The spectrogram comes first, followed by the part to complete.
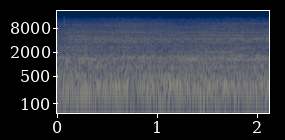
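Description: Steady, even background rush of workshop ambience, like ventilation, with no distinct knocks or clicks.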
